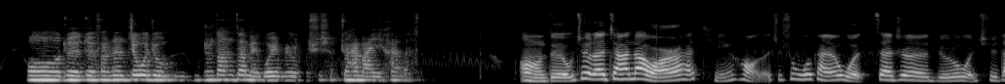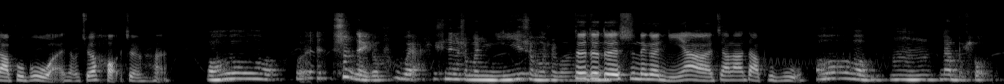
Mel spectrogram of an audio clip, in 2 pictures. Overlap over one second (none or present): none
